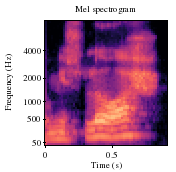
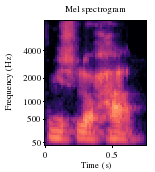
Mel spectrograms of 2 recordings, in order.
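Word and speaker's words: משלוח: But because we have a het here, and het is guttural, then we know that the vowel should be pronounced first and then the guttural letter, not followed by a vowel. Simply vowel, guttural letter. Ah, and not ha. So mishloach and not mishlocha.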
